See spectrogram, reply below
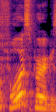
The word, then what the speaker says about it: Forsberg: His last name is spelled Forsberg. How do the Swedes pronounce Berg? B-E-R-G. – Berg. – Yeah, Berg or Berg, right?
